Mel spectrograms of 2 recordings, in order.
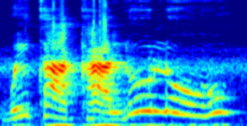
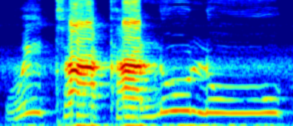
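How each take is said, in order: First: High Furby voice. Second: High, slow, squeaky toy voice; high Furby voice. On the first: Reading out made-up Furby phrases. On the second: Furby phrase read out again. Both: Pretend.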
